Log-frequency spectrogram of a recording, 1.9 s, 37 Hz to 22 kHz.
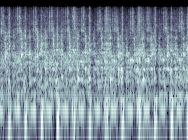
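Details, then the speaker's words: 1950s Cushman Cub single-cylinder four-stroke throttle-governed stationary engine running on nearly pure 91% rubbing alcohol: fast, even chuffing about eight beats a second with a soft tone, running slightly richer than on gas. "that's an interesting sound the it's running a little bit richer than gas ever so"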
